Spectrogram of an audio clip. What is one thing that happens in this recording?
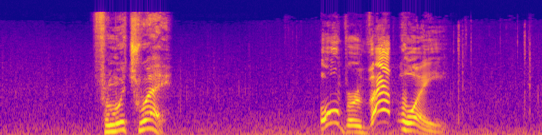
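A man with a goofy, cartoonish voice speaks with animation.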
